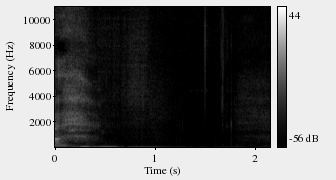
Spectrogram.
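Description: A man's breathy sigh into a close microphone, exhaling right after a drawn-out "aah" and fading within about half a second, followed by faint breaths and a couple of small clicks.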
